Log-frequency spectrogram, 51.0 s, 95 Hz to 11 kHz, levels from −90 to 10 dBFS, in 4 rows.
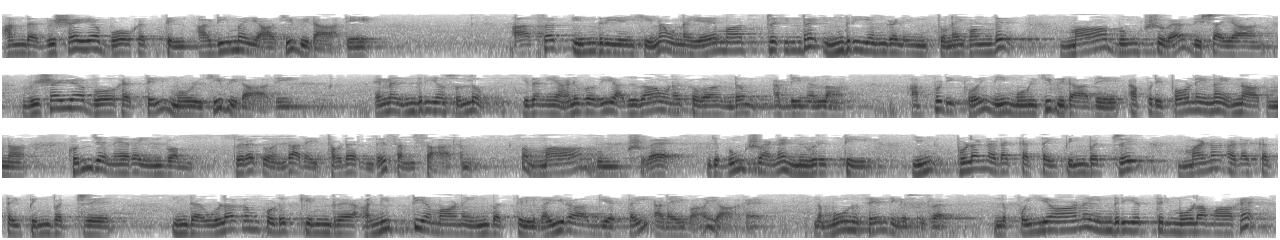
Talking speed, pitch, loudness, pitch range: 80 wpm, 155 Hz, -17 LUFS, 140-180 Hz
